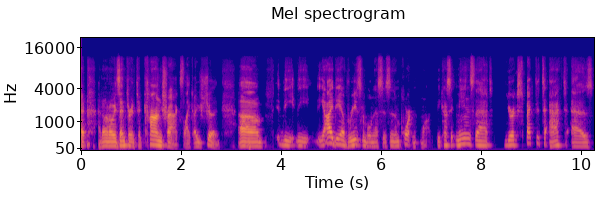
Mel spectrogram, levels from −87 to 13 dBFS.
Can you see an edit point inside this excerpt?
yes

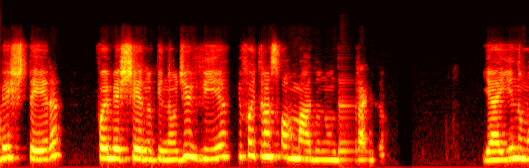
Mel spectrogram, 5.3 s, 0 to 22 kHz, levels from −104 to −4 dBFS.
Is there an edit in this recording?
no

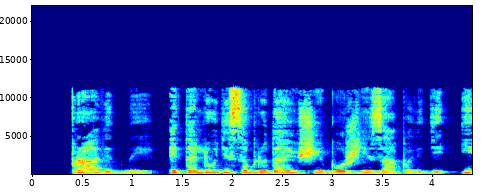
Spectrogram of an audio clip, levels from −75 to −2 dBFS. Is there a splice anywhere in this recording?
no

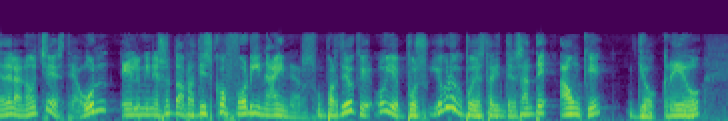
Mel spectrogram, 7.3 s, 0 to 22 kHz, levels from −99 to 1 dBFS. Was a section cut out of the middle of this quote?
yes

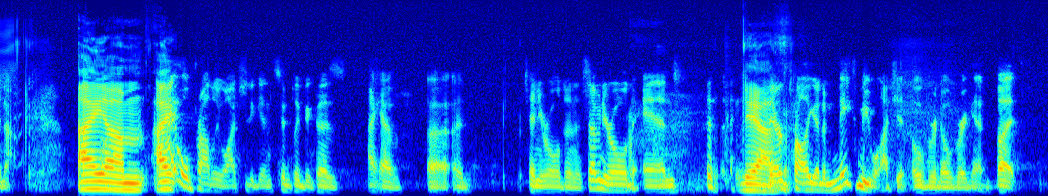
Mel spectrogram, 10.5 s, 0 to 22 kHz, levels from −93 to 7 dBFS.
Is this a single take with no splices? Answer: no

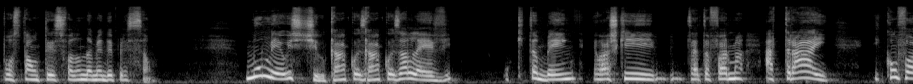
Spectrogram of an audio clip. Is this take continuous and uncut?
no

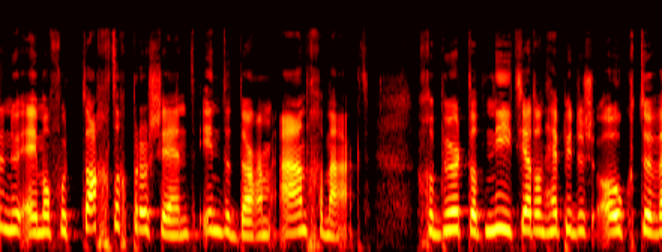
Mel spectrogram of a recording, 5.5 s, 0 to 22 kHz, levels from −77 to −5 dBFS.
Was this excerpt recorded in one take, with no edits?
yes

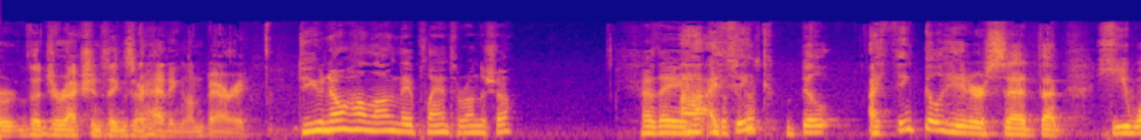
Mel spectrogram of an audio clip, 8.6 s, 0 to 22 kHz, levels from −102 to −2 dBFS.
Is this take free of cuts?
yes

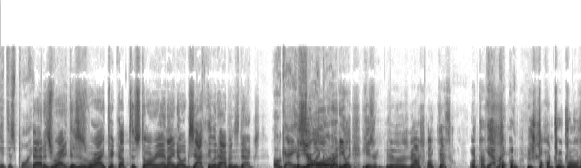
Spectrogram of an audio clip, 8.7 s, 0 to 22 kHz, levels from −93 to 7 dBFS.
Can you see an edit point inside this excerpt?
no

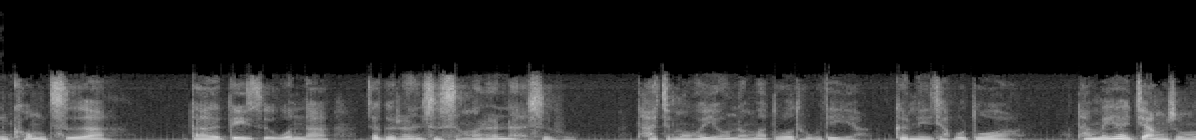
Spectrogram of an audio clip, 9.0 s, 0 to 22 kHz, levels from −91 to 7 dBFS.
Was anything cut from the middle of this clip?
yes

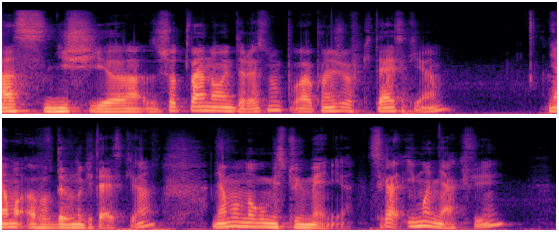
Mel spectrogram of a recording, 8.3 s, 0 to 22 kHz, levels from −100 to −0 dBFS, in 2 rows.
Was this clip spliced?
no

